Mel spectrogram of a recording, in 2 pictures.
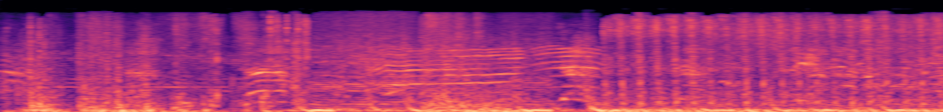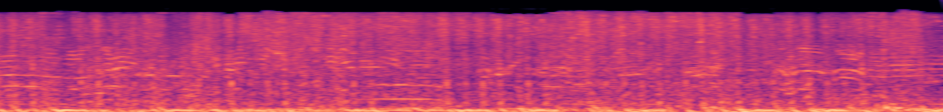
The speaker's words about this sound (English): They shoot up the bar with their automatic guns.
